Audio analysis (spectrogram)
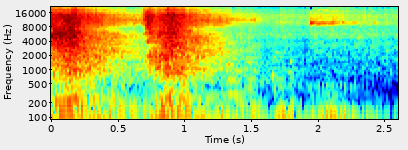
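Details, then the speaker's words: Classic car after correct ignition coil, new contact breakers and condenser fitted, static timing set, carb previously over-fuelling: engine catches and settles into a steady, clean low idle without misfires, best it has ever run. "It's the best it's ever run. It's idling properly."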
